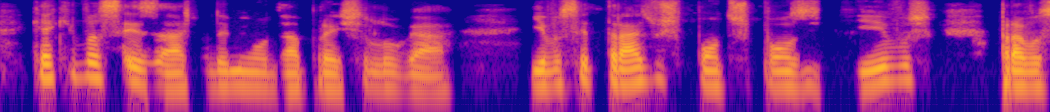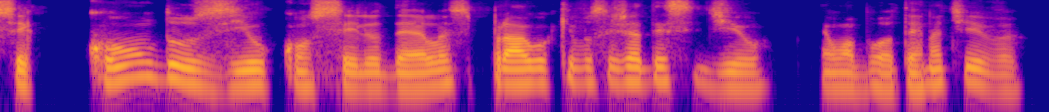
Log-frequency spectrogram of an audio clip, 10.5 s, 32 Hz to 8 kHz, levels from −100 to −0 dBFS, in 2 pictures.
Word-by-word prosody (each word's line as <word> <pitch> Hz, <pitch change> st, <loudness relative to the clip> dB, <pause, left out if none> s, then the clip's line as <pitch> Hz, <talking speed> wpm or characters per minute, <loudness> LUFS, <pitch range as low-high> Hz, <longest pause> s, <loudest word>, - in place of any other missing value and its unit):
que 170 Hz, -, +4 dB
que 185 Hz, -, -13 dB
vocês 160 Hz, -7 st, +4 dB
acham 110 Hz, -1 st, 0 dB
de 120 Hz, -, -4 dB
eu 120 Hz, -, -4 dB
me 120 Hz, -, -2 dB
mudar 105 Hz, -1 st, -3 dB
pra 110 Hz, -, -2 dB
este 100 Hz, -, -1 dB
lugar?". 100 Hz, -4 st, -3 dB, 0.4 s
E 120 Hz, -, +3 dB
você 125 Hz, 0 st, +2 dB
traz 135 Hz, +1 st, +4 dB
os 165 Hz, -, +1 dB
pontos 120 Hz, -2 st, 0 dB
positivos, 120 Hz, +6 st, -2 dB, 0.3 s
pra 120 Hz, -, +7 dB
você 115 Hz, -2 st, +4 dB, 0.3 s
conduzir 140 Hz, -, +1 dB
o 125 Hz, -, 0 dB
conselho 110 Hz, -2 st, 0 dB
delas 110 Hz, +5 st, 0 dB
pra 135 Hz, -3 st, +4 dB
algo 135 Hz, +1 st, +2 dB
que -, -, -6 dB
você 140 Hz, +1 st, -4 dB
já 145 Hz, +1 st, +1 dB
decidiu. 120 Hz, -6 st, -2 dB, 0.3 s
É -, -, -6 dB
uma 110 Hz, -1 st, -2 dB
boa 100 Hz, -, -4 dB
alternativa. 115 Hz, -2 st, -4 dB
120 Hz, 190 wpm, -25 LUFS, 110-140 Hz, 0.4 s, pra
